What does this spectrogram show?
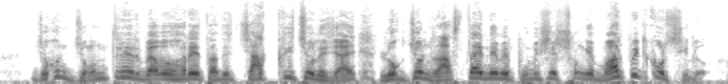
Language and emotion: Bengali, angry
